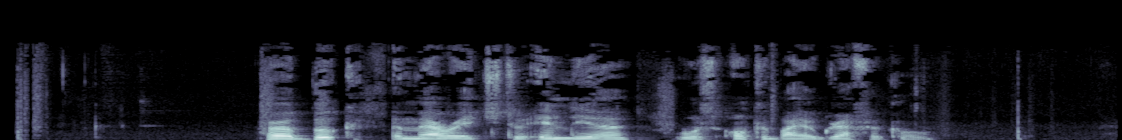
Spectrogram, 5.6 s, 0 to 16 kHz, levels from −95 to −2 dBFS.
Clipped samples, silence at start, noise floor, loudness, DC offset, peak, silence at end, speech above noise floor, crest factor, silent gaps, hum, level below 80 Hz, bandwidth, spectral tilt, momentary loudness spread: under 0.1%; 0.1 s; -75 dBFS; -23 LUFS; under 0.1%; -2 dBFS; 0.95 s; 52 dB; 22 dB; none; none; -62 dBFS; 11.5 kHz; -6 dB/octave; 12 LU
